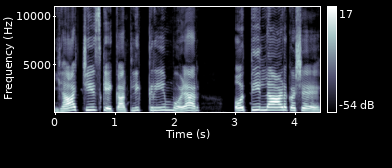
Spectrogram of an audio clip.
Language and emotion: Goan Konkani, happy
